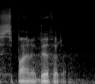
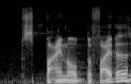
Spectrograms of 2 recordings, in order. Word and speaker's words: spina bifida: Thank you for pronouncing that right. – How do they say it? – Oh, man. I get it all. – Spinal bifida? – Yeah. Spinal bif.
